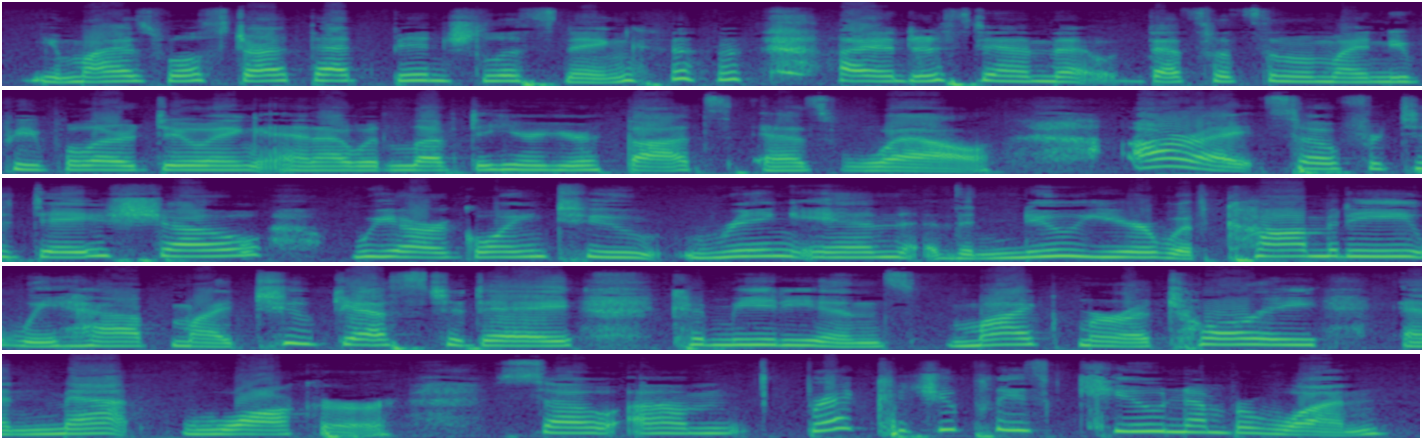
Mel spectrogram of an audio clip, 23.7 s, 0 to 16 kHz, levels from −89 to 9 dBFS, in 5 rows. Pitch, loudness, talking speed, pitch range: 225 Hz, -19 LUFS, 170 wpm, 195-250 Hz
